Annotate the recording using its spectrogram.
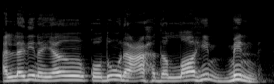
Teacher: اگر کسی نے من پر ہی وقف کر دیا الذین ینقضون عہد اللہ من، تو نون کو ظاہر کرنا پڑے گا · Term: وقف بالاظہار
